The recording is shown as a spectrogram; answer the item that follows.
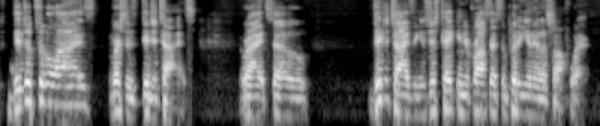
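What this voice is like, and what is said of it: Texan accent. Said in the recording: “these words are very tough for me. It's my Texan accent”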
